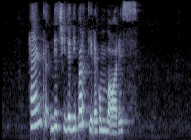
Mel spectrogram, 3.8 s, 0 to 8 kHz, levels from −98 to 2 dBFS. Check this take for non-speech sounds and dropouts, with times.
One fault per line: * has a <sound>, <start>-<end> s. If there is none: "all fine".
all fine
